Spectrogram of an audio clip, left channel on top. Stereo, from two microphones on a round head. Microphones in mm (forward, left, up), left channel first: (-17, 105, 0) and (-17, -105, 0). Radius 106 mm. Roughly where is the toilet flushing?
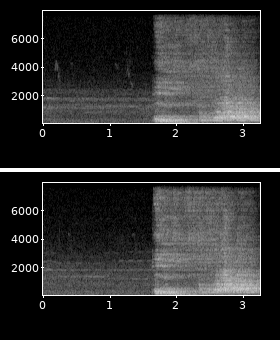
Right.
